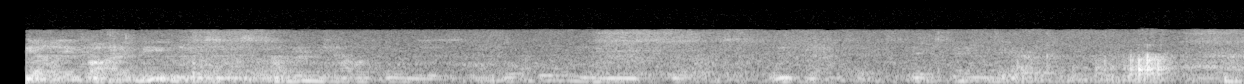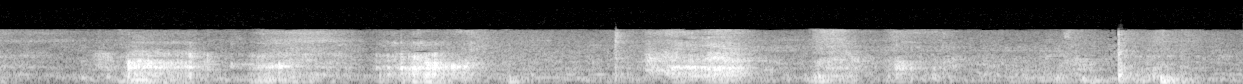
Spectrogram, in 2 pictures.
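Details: An English Bulldog named Otta, being silly, gives short, rough, grumbling woofs in uneven bursts while a person talks nearby.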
